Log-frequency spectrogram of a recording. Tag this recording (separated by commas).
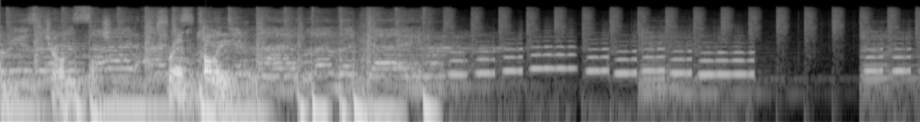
Speech, Music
